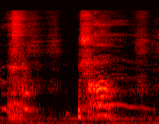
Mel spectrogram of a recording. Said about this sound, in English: No, my verb is specifically sniffing. Oh, that's what the rich people do. They sniff things like Coke and rubber cement.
